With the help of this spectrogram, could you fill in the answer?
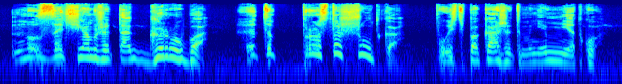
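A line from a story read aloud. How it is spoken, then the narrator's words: Hoarse rasp. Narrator (Russian): прохрипел Верзила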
